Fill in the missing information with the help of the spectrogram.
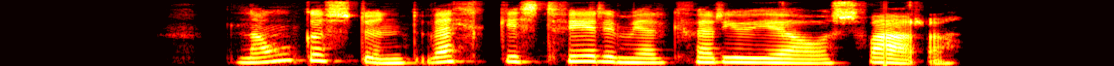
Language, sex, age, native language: Icelandic, female, 30-39, Danish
